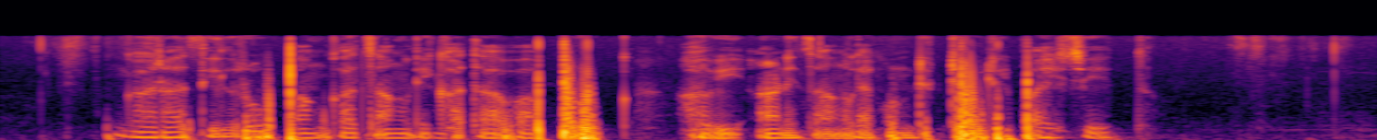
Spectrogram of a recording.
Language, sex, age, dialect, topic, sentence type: Marathi, male, 25-30, Southern Konkan, agriculture, statement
